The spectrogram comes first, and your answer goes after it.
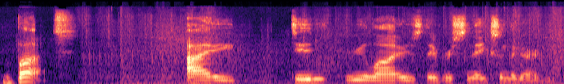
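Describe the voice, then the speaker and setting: A man's voice: mid-range voice, slow pace, a little hiss or hum, poor audio. A man hosting a casual spiritual chat, rambling with many restarts and trailing off.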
